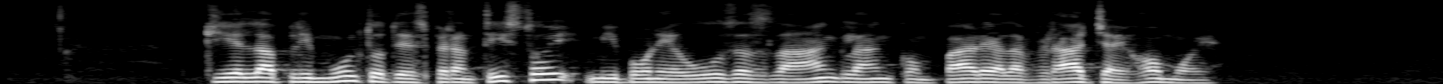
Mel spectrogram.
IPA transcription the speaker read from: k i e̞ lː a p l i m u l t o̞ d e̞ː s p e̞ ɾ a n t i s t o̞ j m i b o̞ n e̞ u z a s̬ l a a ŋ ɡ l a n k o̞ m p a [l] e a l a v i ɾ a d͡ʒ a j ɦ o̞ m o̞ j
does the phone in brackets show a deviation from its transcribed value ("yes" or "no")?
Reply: yes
